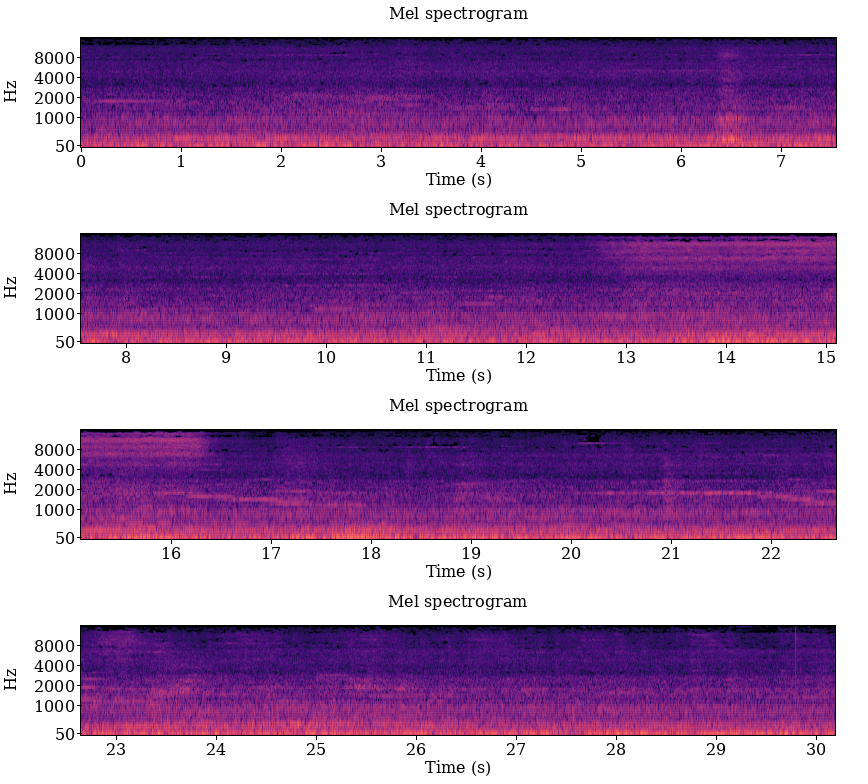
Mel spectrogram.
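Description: Eerie music over the low rumble of the Hogwarts Express replica steam locomotive pulling slowly into the platform. A burst of steam hiss lasts about three seconds midway.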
